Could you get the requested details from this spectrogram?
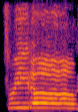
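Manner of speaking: high, loud battle cry of freedom; Braveheart yell. Retold or imitated. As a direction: shout it like a warrior charging. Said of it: "he yelled out".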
